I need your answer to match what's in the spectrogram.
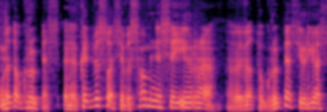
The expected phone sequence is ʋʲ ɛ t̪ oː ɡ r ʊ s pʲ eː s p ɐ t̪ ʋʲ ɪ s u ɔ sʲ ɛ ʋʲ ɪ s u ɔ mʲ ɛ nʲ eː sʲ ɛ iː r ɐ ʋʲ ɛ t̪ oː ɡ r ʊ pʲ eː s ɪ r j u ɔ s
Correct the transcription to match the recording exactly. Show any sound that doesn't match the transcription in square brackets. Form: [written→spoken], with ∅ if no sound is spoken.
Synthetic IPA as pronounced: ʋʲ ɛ t̪ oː ɡ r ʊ [s→∅] pʲ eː s [p→k] ɐ t̪ ʋʲ ɪ s u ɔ sʲ ɛ ʋʲ ɪ s u ɔ mʲ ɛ nʲ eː sʲ ɛ iː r ɐ ʋʲ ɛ t̪ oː ɡ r ʊ pʲ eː s ɪ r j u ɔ s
